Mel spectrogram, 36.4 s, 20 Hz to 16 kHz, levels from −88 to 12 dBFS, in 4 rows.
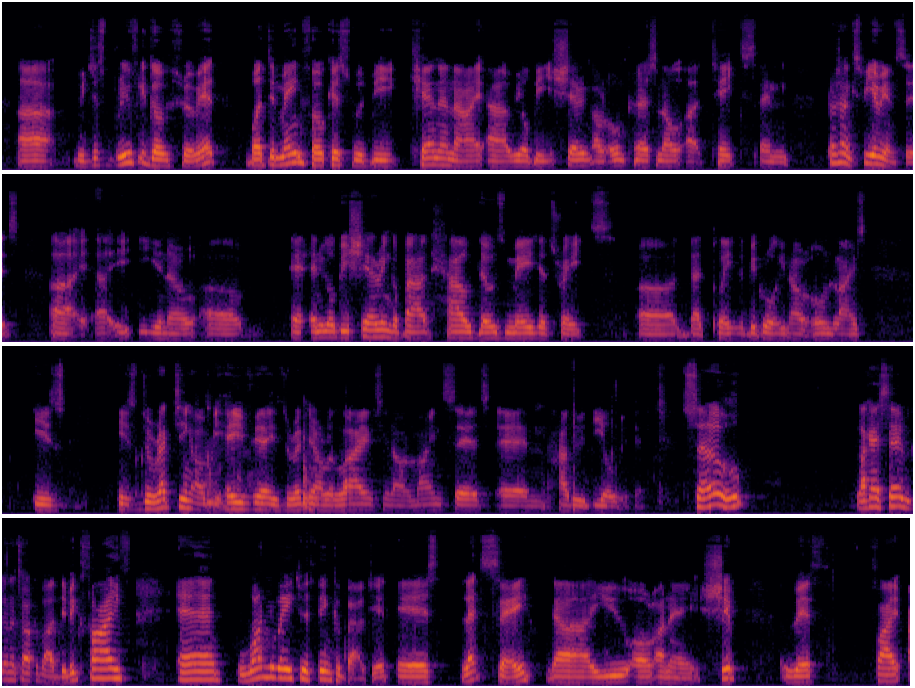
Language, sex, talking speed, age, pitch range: English, male, 170 wpm, 20-39, 115-155 Hz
